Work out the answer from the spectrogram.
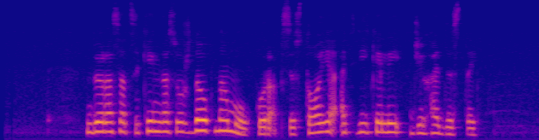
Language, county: Lithuanian, Šiauliai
